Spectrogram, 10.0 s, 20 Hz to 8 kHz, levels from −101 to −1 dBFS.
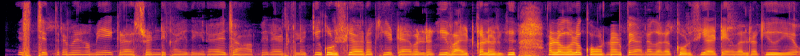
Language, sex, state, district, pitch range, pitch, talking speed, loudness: Hindi, female, Bihar, Madhepura, 230-245 Hz, 235 Hz, 200 wpm, -19 LUFS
